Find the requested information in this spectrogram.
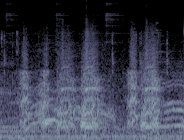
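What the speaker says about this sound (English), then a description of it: "Dogs go play hide and seek with the monsters and find them before I do." Dogs in the DOOM video game bark and yip in three short bursts over a low droning game background, fairly close and clear.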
